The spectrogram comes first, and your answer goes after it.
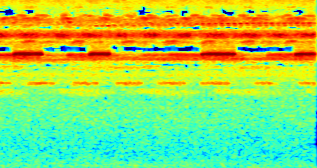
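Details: Crickets chirping in a park as evening falls, a dense high-pitched shimmer layered with pulsed chirps that swell roughly every second over a steady insect chorus.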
